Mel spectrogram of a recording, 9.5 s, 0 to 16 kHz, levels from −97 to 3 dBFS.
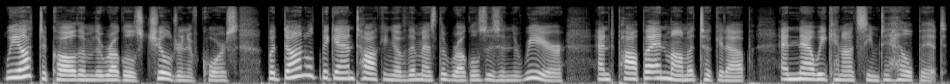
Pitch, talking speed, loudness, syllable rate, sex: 215 Hz, 235 wpm, -18 LUFS, 5.6 syllables/s, female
